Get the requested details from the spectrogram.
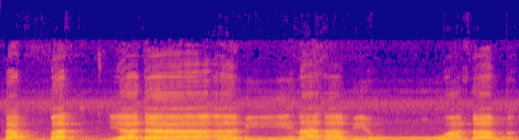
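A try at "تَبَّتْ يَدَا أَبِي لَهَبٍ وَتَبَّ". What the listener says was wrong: Nah, tinggal dilatih kol-kolahnya Kak. Ditahan dulu. Wa tab. Jadi jangan langsung kalau kayak itu jangan langsung matul. Ini nempel dikit. Nah, wa tab. Nanti soalnya akan ketemu ya ketika kita baca Quran, ada huruf-huruf qalqalah bertasydid ketika itu diwaqaf. Jadi cara bacanya gitu, sebelum dipantulkan ditahan dulu. Wa tab ya.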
